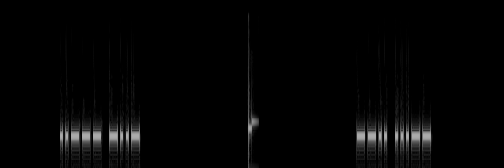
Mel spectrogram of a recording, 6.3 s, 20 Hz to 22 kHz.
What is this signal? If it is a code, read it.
Morse code, heard as a keyed tone, about 35 wpm, 700 Hz. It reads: 2X Z3
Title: Single-Letter Single-Number 35wpm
